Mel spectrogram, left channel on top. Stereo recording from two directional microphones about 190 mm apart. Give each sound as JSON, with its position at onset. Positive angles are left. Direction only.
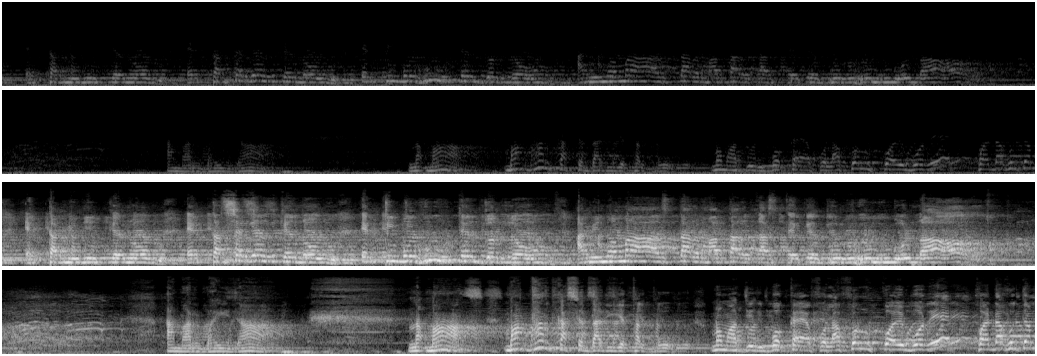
{"t": 0.2, "sound": "a man's voice", "side_deg": -20}
{"t": 4.2, "sound": "a man's voice", "side_deg": -25}
{"t": 8.3, "sound": "a man's voice", "side_deg": -25}
{"t": 9.4, "sound": "music", "side_deg": -30}
{"t": 14.4, "sound": "a man's voice", "side_deg": -25}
